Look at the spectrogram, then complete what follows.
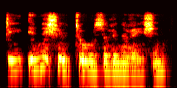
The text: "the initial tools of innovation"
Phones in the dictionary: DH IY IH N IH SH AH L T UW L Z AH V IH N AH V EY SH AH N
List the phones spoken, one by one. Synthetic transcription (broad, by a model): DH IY IH N IH SH AH L T UW L Z AH V IH N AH V EY SH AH N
